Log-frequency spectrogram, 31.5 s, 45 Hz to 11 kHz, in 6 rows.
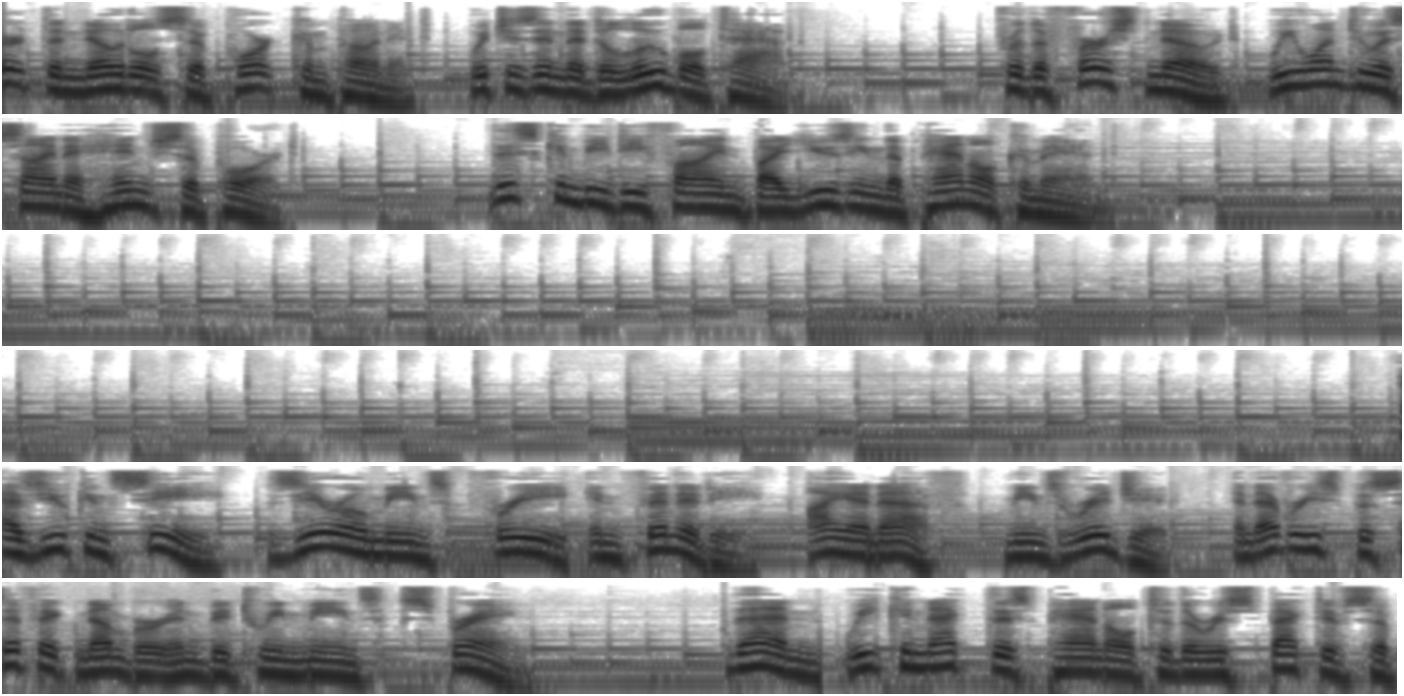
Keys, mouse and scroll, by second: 13.5 click.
